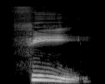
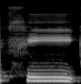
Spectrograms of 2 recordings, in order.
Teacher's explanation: या मद्दा यहाँ पर हो रही है और इसको एक अलिफ या फिर 2 हरकत के बराबर खींचेंगे। इसको फ़ी नहीं कहेंगे, फ़ी कहेंगे, थोड़ा सा खींचेंगे।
